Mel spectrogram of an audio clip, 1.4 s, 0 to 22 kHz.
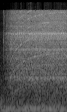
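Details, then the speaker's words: Honda Pilot 3.5L starter, click-but-no-start diagnosis, motor bench-powered by booster pack via jumper to M terminal with solenoid bypassed: fast even high whine spins up with steady pitch, no grinding; motor spins fine, solenoid tested good. "that mean it's spinning and that's good but it's not engaging it's not pulling in because we bypass the solenoid"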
